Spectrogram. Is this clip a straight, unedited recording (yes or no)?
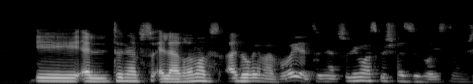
yes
